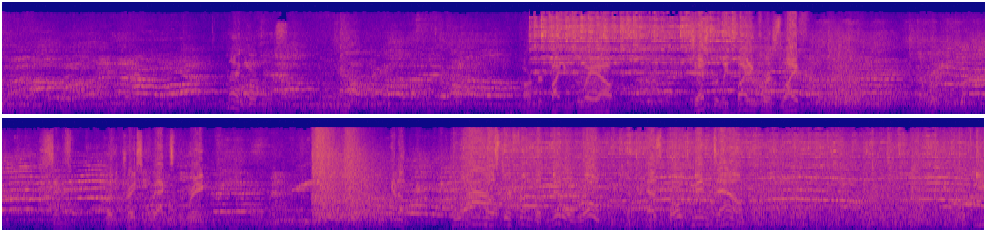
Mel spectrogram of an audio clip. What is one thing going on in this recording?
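A small crowd cheers and shouts in an echoing hall.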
